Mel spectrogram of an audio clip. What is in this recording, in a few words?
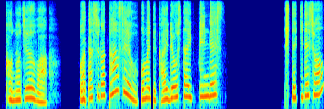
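voice, Japanese; Hanus; kingsraid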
